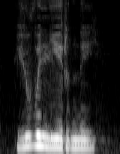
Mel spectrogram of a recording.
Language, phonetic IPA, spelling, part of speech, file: Ukrainian, [jʊʋeˈlʲirnei̯], ювелірний, adjective, Uk-ювелірний.ogg
- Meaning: 1. jewellery, jewelry (attributive) 2. jeweller's, jeweler's 3. fine, minute, intricate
